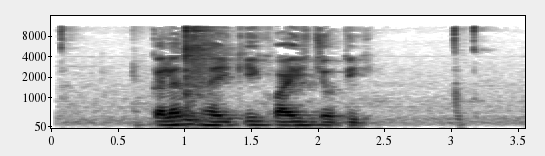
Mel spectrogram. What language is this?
Urdu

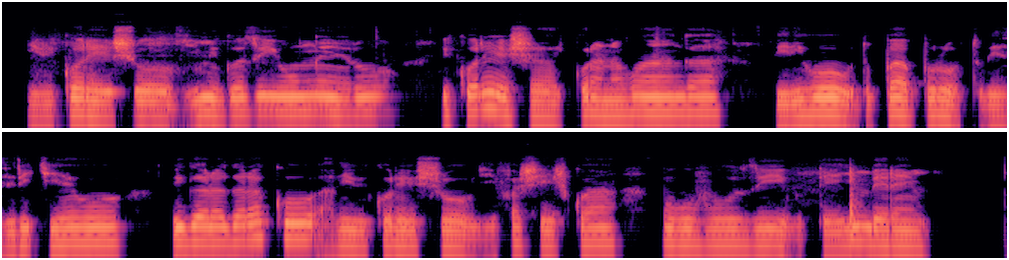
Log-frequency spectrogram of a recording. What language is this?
Kinyarwanda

